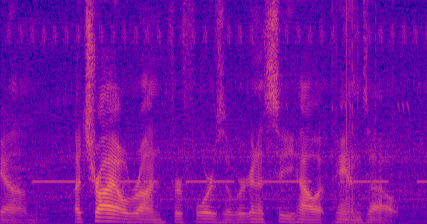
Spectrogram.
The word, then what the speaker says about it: Forza: I know, Fortza. I know. I wish they would have spelled it that way. You You are correct, Death. That's why I said it like that. It is It is pronounced Forza.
